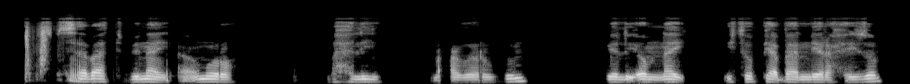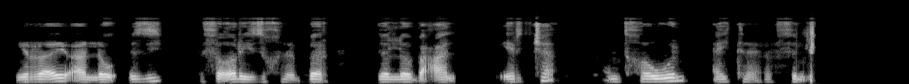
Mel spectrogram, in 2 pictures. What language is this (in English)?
Tigrinya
